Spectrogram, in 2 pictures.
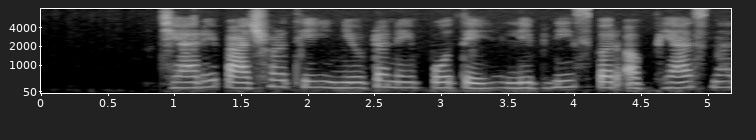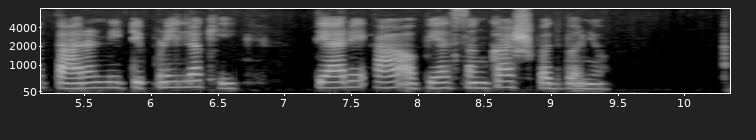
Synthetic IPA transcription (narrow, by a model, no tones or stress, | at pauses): d͡ʒjaɾepat͡ʃʰəɭt̪ʰinjuʈənepot̪elibnispəɾəbʱjasnat̪aɾəɳːiʈipɳiləkʰi | t̪jaɾeʔaʔə̰bʱjasːəŋkaʃpəd̪bənjo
